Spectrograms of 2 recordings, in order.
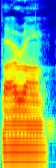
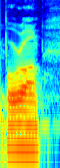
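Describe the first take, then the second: First: It is said the southern Irish way. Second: It is said the northern Irish way. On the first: "In the south, they call it the" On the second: "In the north, we say"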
